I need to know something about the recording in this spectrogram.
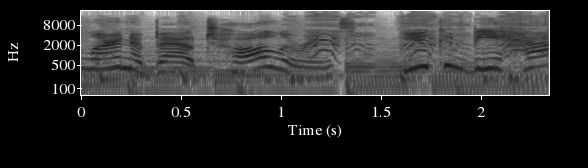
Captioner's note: squeaking sound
